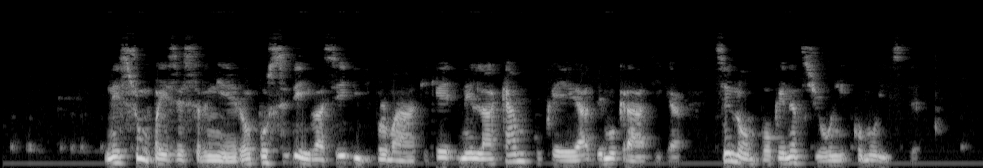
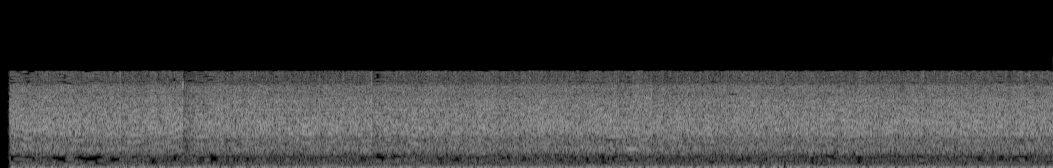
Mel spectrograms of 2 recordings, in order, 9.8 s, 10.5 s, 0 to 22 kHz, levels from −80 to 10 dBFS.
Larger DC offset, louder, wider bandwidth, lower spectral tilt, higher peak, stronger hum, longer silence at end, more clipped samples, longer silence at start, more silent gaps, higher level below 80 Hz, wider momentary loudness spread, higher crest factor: second, under 0.1% vs 0.8%; first, -14 LUFS vs -23 LUFS; first, 7.4 kHz vs 4.1 kHz; first, -7 dB/octave vs -5.5 dB/octave; first, -2 dBFS vs -10 dBFS; neither; first, 0.9 s vs 0 s; neither; first, 1.05 s vs 0.05 s; neither; second, -52 dBFS vs -46 dBFS; first, 8 LU vs 1 LU; about the same, 12 dB vs 16 dB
